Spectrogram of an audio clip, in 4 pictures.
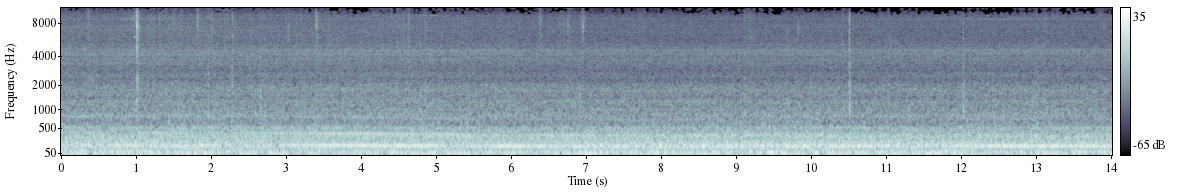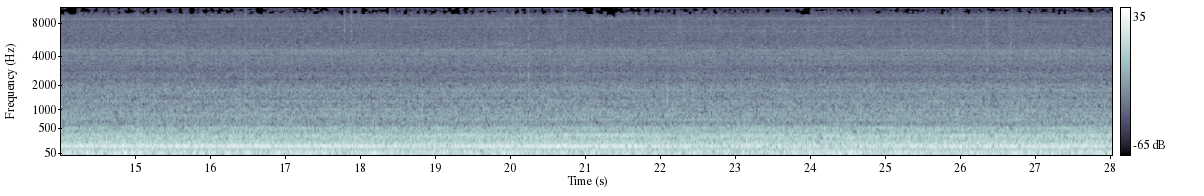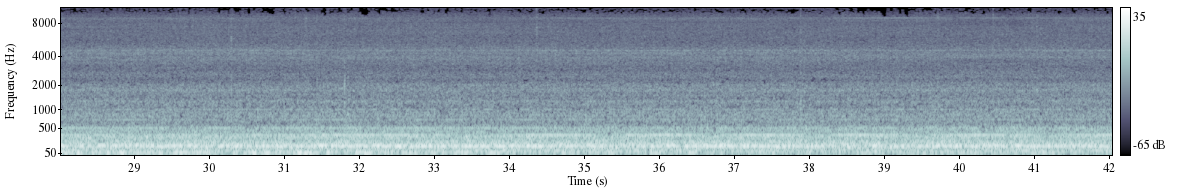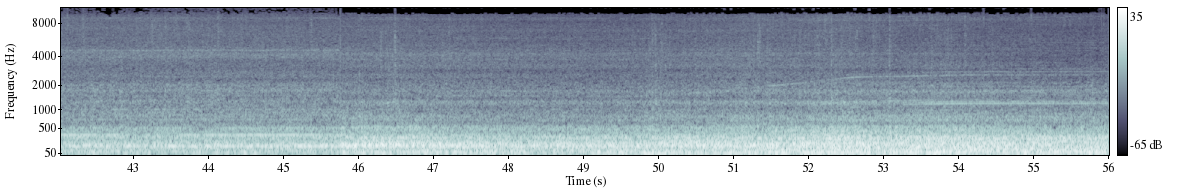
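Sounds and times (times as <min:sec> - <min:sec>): jet engines humming in cabin: 0:00.0 - 0:56.0.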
